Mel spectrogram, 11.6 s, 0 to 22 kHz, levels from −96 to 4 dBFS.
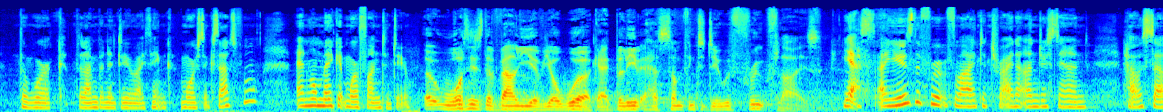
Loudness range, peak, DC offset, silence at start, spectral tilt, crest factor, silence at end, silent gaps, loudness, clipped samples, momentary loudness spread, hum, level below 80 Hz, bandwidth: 3 LU; -2 dBFS; under 0.1%; 0.2 s; -4.5 dB/octave; 24 dB; 0 s; none; -25 LUFS; under 0.1%; 11 LU; none; -56 dBFS; 16.5 kHz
